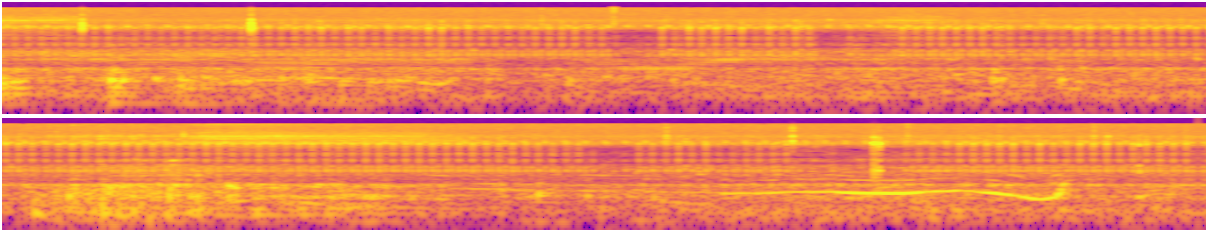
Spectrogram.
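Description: Muffled underwater noise heard through a camera housing on a dive, uneven and low-pitched, with a few sharp clicks. About ten seconds in, a loud, wavering hum rises and falls for about a second.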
